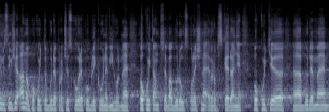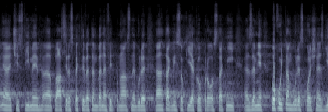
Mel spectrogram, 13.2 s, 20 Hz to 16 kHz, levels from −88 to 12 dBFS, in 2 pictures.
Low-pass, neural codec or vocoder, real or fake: 14.4 kHz; autoencoder, 48 kHz, 128 numbers a frame, DAC-VAE, trained on Japanese speech; fake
